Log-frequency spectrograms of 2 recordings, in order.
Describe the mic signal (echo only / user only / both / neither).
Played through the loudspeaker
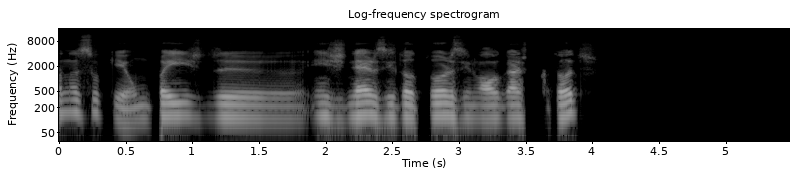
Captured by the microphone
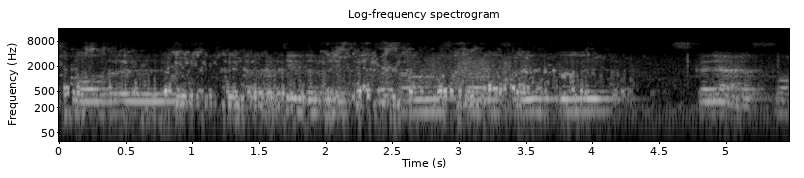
both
